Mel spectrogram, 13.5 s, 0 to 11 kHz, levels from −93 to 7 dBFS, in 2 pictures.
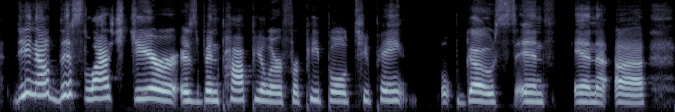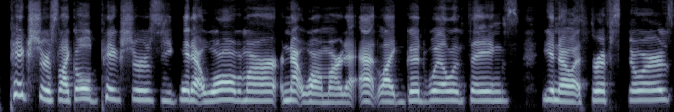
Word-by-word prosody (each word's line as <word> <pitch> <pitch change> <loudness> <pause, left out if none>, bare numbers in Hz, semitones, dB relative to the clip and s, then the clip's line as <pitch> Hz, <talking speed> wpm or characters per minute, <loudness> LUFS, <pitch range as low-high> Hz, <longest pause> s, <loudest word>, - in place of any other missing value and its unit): Do - - -3
you 425 - +3
know 375 +1 +3
this 370 +4 -3
last 295 +3 0
year 275 -3 +4
has 230 -1 +1
been 240 +1 -1
popular 255 -5 -2
for 220 +2 -9
people 235 -1 -5
to 235 +2 -13
paint, 245 +1 -5 0.3
uh, 210 - -9 0.2
ghosts 220 -2 -1
in 220 -1 -3 0.3
in, 210 -1 -2 0.2
uh, 190 -2 0 0.4
pictures, 300 -10 +1
like, 245 +1 +3
old 280 -4 +3
pictures 260 -3 -2
you 235 -1 -8
get 255 +4 +2
at 240 - +5
Walmart 240 0 +3
not 245 0 +3
Walmart, 200 -2 0
at - - -2
at, 230 -1 +4
like, 215 -1 +1
Goodwill 240 +1 +1
and 235 -1 -5
things, 240 -1 -2 0.2
you 265 -2 +1
know, 225 -3 +4
at 215 - -1
thrift 245 -1 +1
stores. 255 +1 -1
245 Hz, 175 wpm, -24 LUFS, 225-260 Hz, 0.4 s, at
